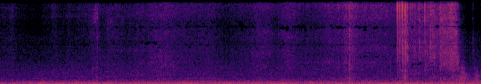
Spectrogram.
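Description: Carrier sheet being peeled off a heat-pressed reflective heat-transfer vinyl design on a shirt, a rustling, ripping peel that gets loudest in the last second or so.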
